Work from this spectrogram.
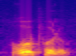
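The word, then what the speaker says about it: roapolo: Ainsi, pour dire 20, en malgache, on dit Roupolu. Donc ça s'écrit R-O-A-P-O-L-O.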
